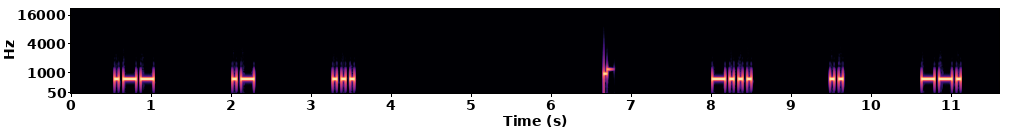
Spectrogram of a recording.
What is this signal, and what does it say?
Morse code, heard as a keyed tone, about 22 wpm, spaced as for 8 wpm, 700 Hz. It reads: WAS BIG
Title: 6x Character Spacing - Top 200 Words - 22wpm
